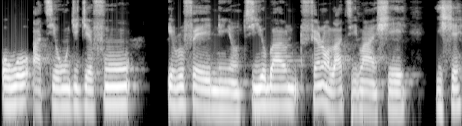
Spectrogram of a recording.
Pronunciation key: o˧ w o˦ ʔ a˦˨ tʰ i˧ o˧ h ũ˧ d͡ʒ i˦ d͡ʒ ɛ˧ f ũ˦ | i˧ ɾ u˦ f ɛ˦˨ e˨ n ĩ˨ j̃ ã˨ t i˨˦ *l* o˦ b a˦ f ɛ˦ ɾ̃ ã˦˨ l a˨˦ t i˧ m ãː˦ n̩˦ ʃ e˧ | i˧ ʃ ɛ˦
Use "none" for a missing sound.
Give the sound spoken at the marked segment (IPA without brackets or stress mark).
none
